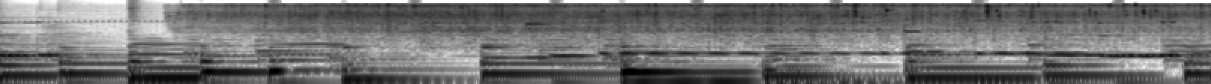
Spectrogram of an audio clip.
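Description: Grated potato and onion batter sizzling in hot oil in a frying pan, the hiss starting suddenly about a second in as the first spoonful goes in, then running steadily. Background music with low melodic notes plays throughout.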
